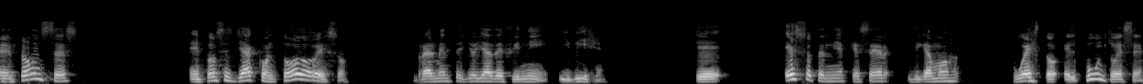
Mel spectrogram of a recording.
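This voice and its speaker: This man's voice sits fairly high and has a dark, mellow tone, with very wide pitch swings. He speaks at a very slow pace with long, frequent pauses. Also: dry, close sound with no echo. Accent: coastal Ecuadorian. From Ecuador, coast (Guayaquil). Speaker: rock musician. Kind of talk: interview.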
